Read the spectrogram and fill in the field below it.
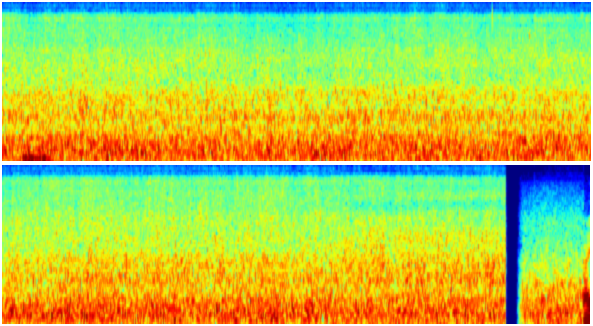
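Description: A fast river rushes and splashes over rocks close by.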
